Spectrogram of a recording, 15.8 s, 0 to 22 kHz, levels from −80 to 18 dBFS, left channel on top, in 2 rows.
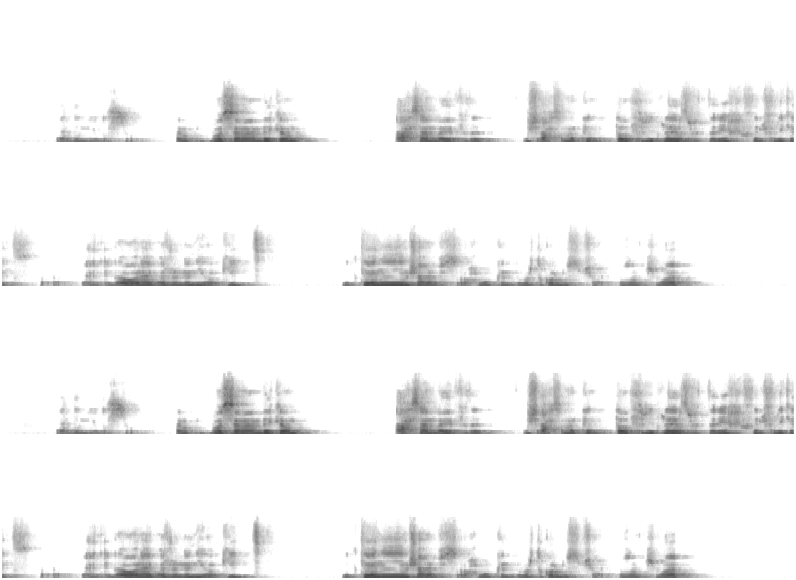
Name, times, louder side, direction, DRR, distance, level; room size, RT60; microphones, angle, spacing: voice 1, 0.5-1.3 1.7-3.0 3.9-4.8 5.2-8.2 8.7-10.3 11.3-14.7, right 1 dB, 20° right, 9 dB, 1.3 m, -23 dB
23.0 x 19.0 x 3.1 m, 0.39 s
head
